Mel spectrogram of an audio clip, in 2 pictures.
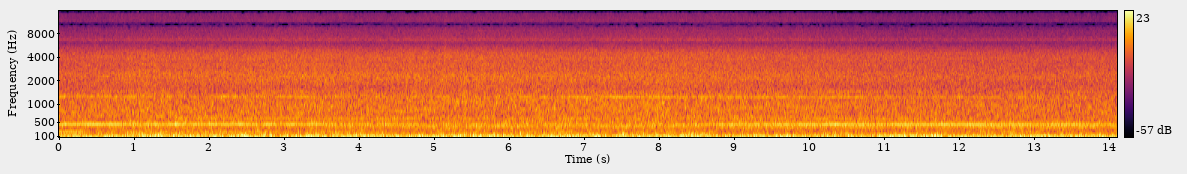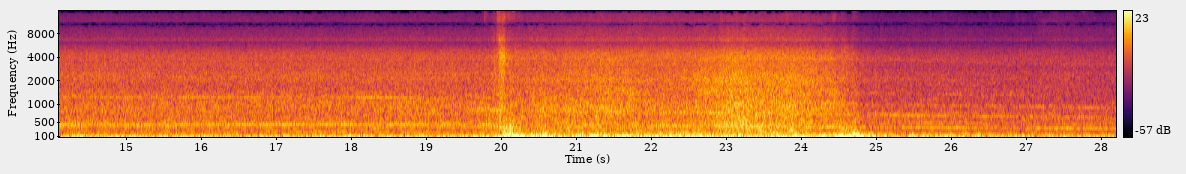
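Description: Seibu old 2000 series electric train running, with a steady rumble and a steady motor whine of several held tones. About twenty seconds in there is a sharp click, then a few seconds of hiss. Near the end the whine's tones slide down in pitch.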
